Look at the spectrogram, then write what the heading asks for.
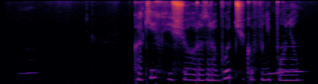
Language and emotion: Russian, neutral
